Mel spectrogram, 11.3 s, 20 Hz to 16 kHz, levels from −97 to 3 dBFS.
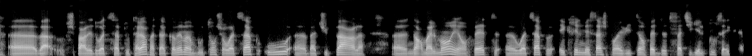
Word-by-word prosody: heu, 95 -1 +4
bah 100 +1 +4 0.2
je - - -8
parlais 100 0 +4
de - - -7
Whatsapp 100 0 0
tout - - -9
à - - +3
l'heure, - - +6
bah - - -1
tu - - -3
as - - 0
quand 115 - -2
même 140 +4 +1
un 135 -3 +4
bouton 120 +5 -7
sur 115 -5 -4
Whatsapp 145 +9 +3 0.2
où 150 +4 -1
heu, 105 -3 -2
bah 105 - 0
tu - - -10
parles 120 -8 +4 0.5
heu, 95 +1 0
normalement 110 +7 +2
et 140 -6 +1
en 95 -2 -1
fait, 130 +2 +1 0.3
heu, 105 -2 -2
Whatsapp 105 +8 +1 0.2
écrit 125 +3 -3
le 130 - -5
message 130 +3 0
pour 100 - +1
éviter 100 +4 -5
en 115 -2 +1
fait 115 -4 0
de 95 - -4
te - - -18
fatiguer 115 +2 -2
le 105 - -11
pouce 135 -3 -11
à - - +2
écrire. 115 - -11
115 Hz, 235 wpm, -25 LUFS, 100-135 Hz, 0.5 s, l'heure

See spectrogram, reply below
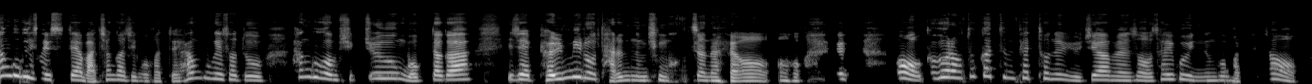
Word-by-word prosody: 한국에서 370 - +3
있을 225 - -1
때와 205 -2 +3
마찬가지인 185 +5 -1
것 155 - -9
같아요. 145 +1 -8
한국에서도 230 -10 -2 0.3
한국 340 -5 -1
음식 205 -3 -3
쭉 275 -2 -2
먹다가 215 +7 +5 0.4
이제 230 0 +5
별미로 275 +6 +6
다른 180 0 -2
음식 185 +2 -2
먹잖아요. 175 0 -2
어 165 +2 0 0.5
그 250 -1 -1 0.5
어 255 -9 +6
그거랑 305 +4 +2
똑같은 370 -5 -5
패턴을 270 -6 -5
유지하면서 185 -1 -1
살고 235 +3 -3
있는 180 -2 -6
것 190 - -7
같아서 205 - -5
215 Hz, 310 characters per minute, -24 LUFS, 180-275 Hz, 0.5 s, 별미로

